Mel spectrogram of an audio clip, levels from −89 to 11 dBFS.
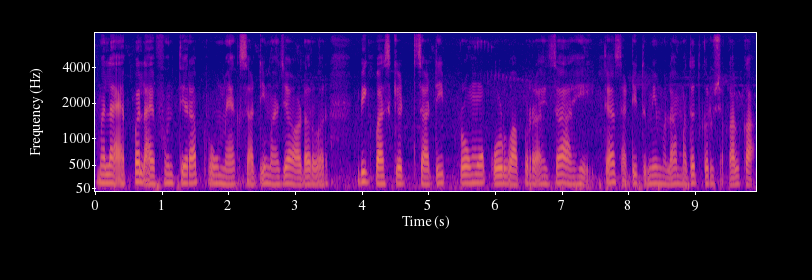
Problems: constant background noise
